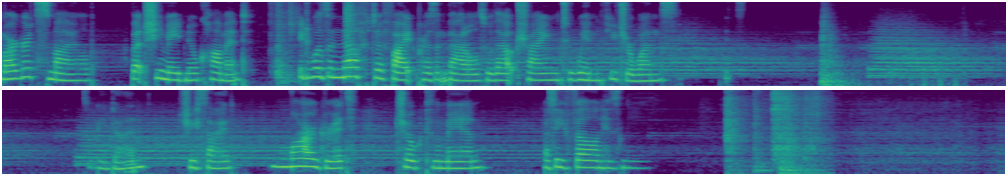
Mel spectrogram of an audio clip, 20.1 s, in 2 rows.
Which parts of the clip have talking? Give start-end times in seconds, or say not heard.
0.0-7.3, 10.9-14.9, 15.5-16.5.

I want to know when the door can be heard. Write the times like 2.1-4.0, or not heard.
2.7-3.6, 8.2-9.7, 17.3-18.4.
